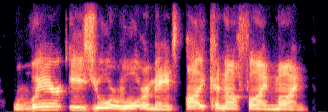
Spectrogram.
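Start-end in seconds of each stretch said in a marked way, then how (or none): none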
